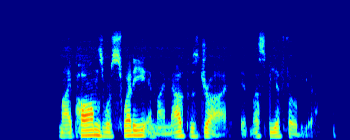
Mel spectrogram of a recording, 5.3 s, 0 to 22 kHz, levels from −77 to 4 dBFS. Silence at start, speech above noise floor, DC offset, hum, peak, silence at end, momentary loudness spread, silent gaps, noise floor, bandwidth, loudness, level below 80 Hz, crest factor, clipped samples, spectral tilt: 0.9 s; 59 dB; under 0.1%; none; -2 dBFS; 0.55 s; 17 LU; none; -80 dBFS; 8.6 kHz; -22 LUFS; -64 dBFS; 22 dB; under 0.1%; -6.5 dB/octave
